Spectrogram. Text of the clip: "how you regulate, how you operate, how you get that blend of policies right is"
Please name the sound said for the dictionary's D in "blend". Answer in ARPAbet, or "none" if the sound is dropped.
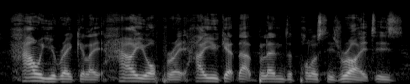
D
